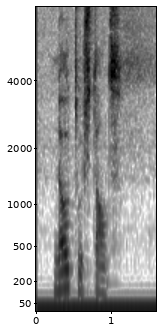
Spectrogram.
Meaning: state of emergency
- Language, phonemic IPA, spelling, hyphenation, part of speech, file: Dutch, /ˈnoːˌtu.stɑnt/, noodtoestand, nood‧toe‧stand, noun, Nl-noodtoestand.ogg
